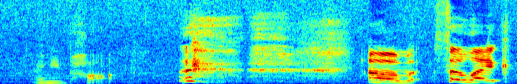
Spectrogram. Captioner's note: laughs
